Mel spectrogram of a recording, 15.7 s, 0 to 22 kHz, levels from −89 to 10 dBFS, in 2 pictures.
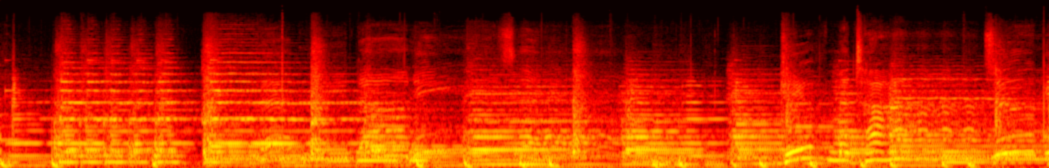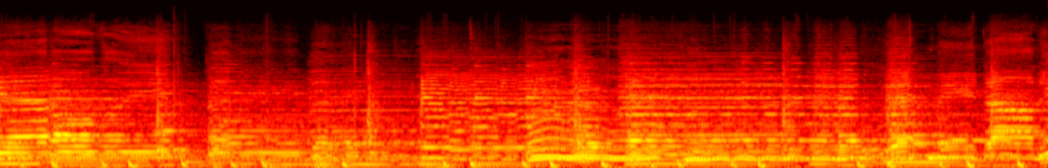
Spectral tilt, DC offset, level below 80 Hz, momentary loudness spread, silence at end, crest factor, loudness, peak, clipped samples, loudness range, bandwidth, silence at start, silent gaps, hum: -6.5 dB/octave; under 0.1%; -34 dBFS; 6 LU; 0 s; 16 dB; -20 LUFS; -4 dBFS; under 0.1%; 2 LU; 14 kHz; 0 s; none; none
